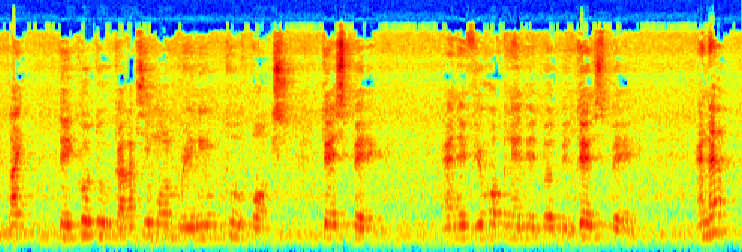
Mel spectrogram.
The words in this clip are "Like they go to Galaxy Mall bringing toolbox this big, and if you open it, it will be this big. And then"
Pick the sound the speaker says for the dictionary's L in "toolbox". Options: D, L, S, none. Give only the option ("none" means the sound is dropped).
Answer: none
